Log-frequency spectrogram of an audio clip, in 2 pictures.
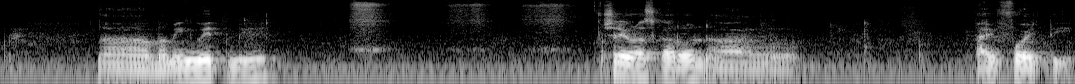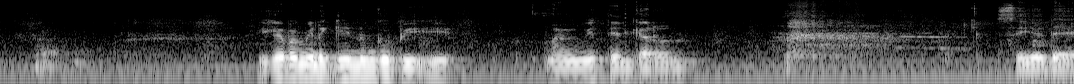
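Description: A young man talks close to the microphone in short bursts, with pauses between.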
